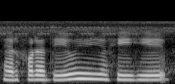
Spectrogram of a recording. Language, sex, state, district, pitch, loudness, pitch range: Chakma, female, Tripura, Dhalai, 215 Hz, -16 LUFS, 210-230 Hz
